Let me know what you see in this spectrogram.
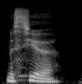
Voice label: men in french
